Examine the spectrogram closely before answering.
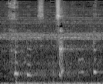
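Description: A young woman sobs.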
